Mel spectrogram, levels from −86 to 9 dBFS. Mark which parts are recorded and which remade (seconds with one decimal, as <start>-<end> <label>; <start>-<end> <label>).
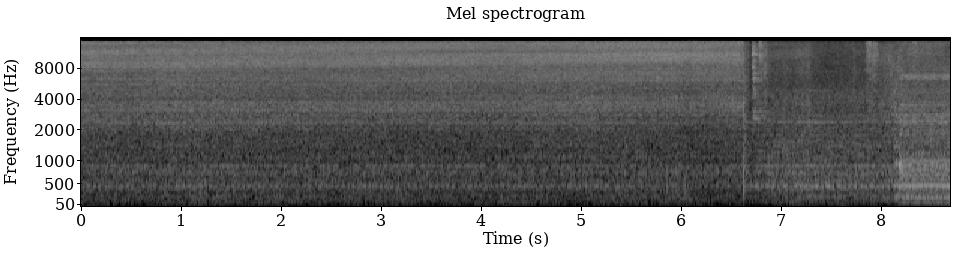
0.0-8.7 recorded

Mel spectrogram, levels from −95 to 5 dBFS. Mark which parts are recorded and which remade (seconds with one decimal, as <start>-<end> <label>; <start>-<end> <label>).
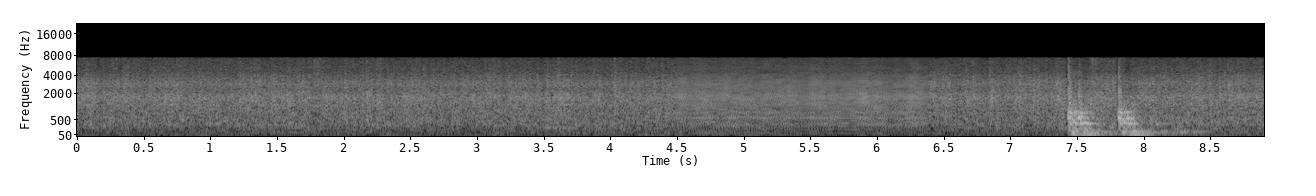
0.0-4.5 recorded; 4.5-6.4 remade; 6.4-8.9 recorded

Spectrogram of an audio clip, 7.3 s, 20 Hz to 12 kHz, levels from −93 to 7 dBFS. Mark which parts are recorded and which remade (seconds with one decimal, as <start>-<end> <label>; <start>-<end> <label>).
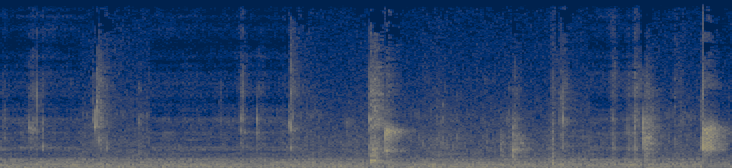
0.0-0.8 remade; 0.8-1.5 recorded; 1.5-2.9 remade; 2.9-5.9 recorded; 5.9-6.5 remade; 6.5-7.3 recorded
